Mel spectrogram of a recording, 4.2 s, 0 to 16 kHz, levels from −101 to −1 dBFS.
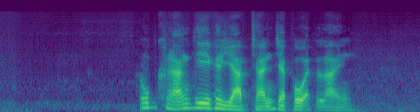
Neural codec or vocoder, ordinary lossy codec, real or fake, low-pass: codec, 16 kHz in and 24 kHz out, 0.8 kbps, FocalCodec, streaming, 65536 codes; none; fake; 10.8 kHz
